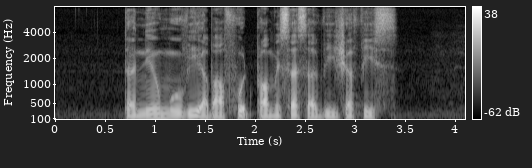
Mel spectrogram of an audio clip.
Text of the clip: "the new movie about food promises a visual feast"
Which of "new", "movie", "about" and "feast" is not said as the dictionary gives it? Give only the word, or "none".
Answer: feast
